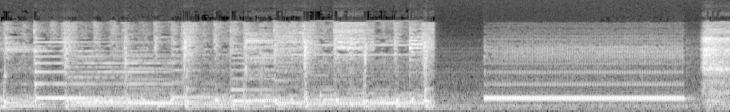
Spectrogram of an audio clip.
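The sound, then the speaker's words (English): A phone call being placed to Jasmine, who does not answer: a rapid jumble of dialing tones, a short pause, then one long, steady ringback tone that stops without anyone picking up. No one speaks. “I really wish Jasmine would answer her phone.”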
